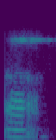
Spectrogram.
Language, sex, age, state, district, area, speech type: Sindhi, female, 45-60, Gujarat, Kutch, urban, conversation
